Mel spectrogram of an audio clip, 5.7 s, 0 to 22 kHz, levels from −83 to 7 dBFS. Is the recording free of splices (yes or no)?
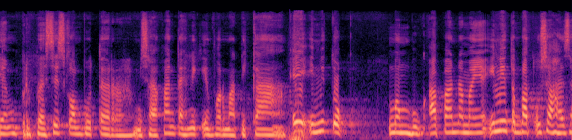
no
